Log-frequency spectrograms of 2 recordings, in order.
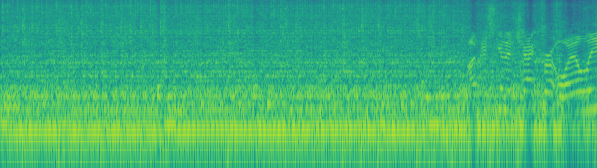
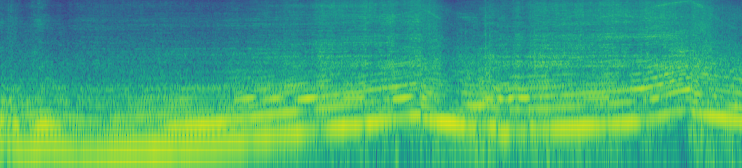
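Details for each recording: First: Big-turbo Honda Civic on jack stands, first run after reinstalling turbo and freshly painted exhaust: steady even idle, smooth low drone, no ticks, puffs or rasps from the manifold; sounds healthy. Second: Big-turbo Honda Civic under boost after an exhaust leak fix: revs climb hard, then the engine abruptly cuts and drops several times; owner unsure whether it over-boosted, ran lean or ran too rich, tune to be checked.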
